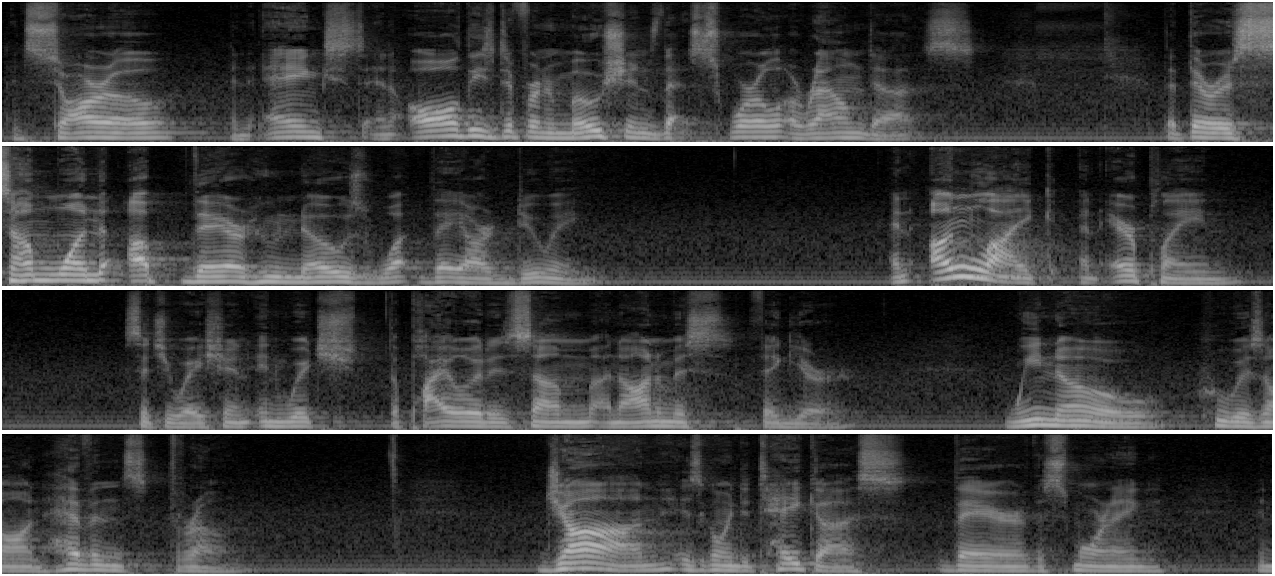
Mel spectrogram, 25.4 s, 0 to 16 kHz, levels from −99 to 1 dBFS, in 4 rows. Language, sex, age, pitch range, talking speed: English, male, 30-49, 105-130 Hz, 130 wpm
